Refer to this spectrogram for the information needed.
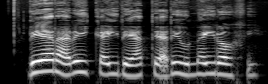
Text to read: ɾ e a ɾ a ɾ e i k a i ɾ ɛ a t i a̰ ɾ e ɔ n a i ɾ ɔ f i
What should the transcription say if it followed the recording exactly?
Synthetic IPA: ɾ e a ɾ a ɾ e i k a i ɾ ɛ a t e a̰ ɾ e u n a i ɾ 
